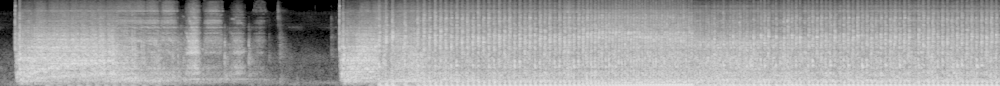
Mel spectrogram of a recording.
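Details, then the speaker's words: Minneapolis Moline Z tractor after rewiring, carburetor idle screw turned the other way to raise idle: cranks, catches, settles into steady, even beat about three pops per second; normal idle, owner satisfied. "That's better. I like that."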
